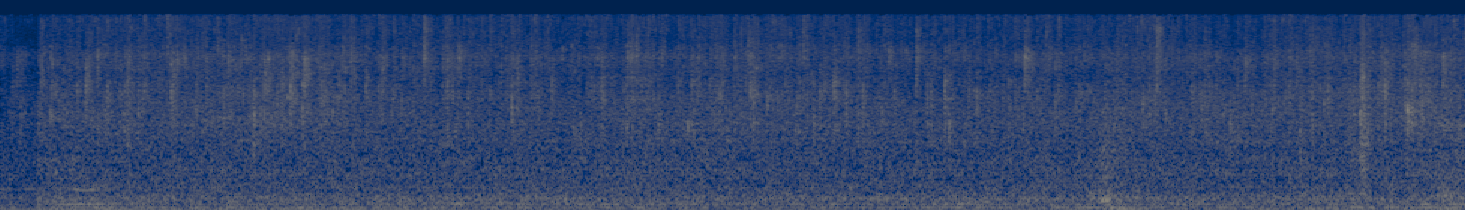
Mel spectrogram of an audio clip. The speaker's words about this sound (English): So I was sitting here, just recording some of the rain to play out for you guys to gently go off into sleep.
